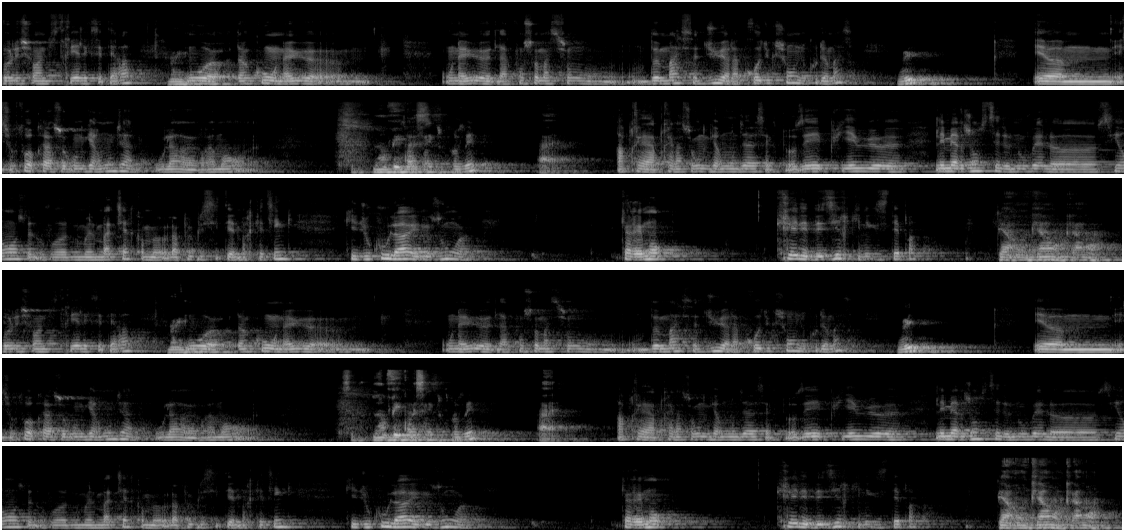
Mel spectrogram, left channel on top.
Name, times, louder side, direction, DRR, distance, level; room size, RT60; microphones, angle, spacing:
voice 1, 0.0-1.4 1.8-3.7 4.0-4.1 4.4-8.5 10.3-13.8 14.6-14.9 15.3-16.0 17.4-27.2 28.6-29.2 30.2-31.6, left 1 dB, 30° left, 1.5 m, -27 dB
voice 2, 1.7-2.0 8.9-9.2 14.6-15.5 15.7-15.9 16.6-16.8 32.4-33.5, right 1 dB, 85° right, 2.6 m, -26 dB
25.5 x 23.0 x 6.3 m
head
